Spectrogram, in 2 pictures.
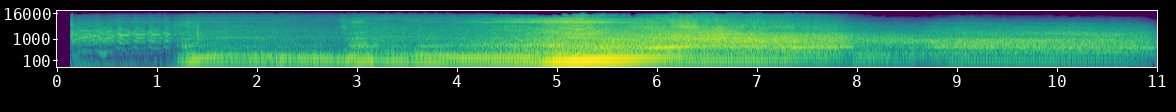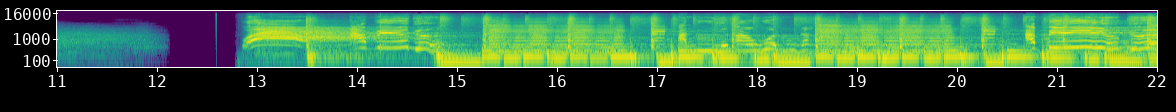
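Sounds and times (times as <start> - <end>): vehicle engine revving: 0.2 - 12.0.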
